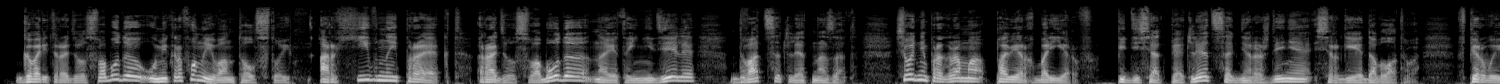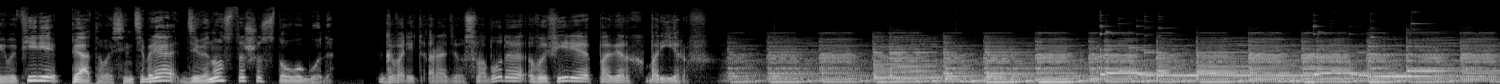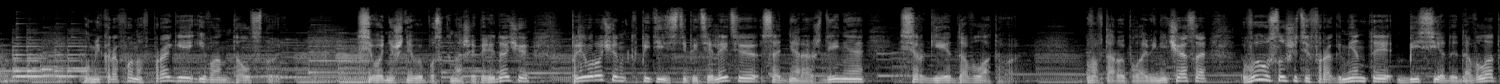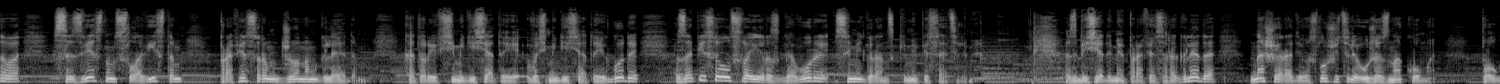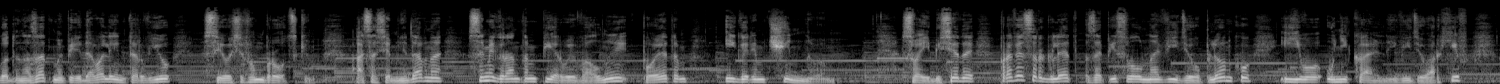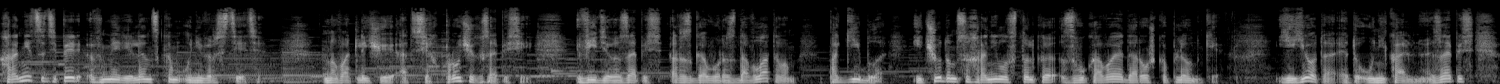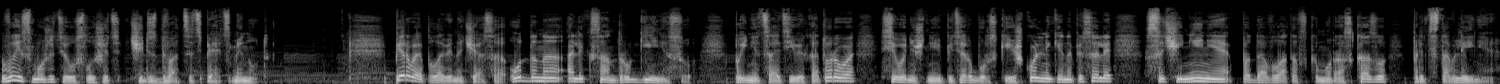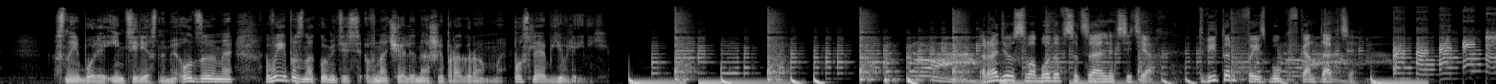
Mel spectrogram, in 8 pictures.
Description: Передача из архива Радио Свобода к 55-летию со дня рождения Сергея Довлатова. Александр Генис публикует отрывки из школьных сочинений по рассказу Довлатова "Представление".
